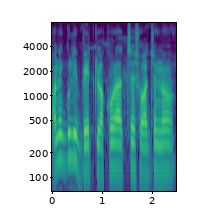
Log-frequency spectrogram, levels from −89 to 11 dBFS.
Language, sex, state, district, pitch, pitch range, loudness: Bengali, male, West Bengal, Alipurduar, 125 Hz, 125-135 Hz, -18 LUFS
